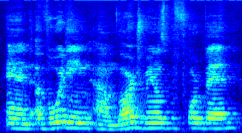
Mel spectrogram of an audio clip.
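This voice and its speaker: A young man with a raspy voice giving an informative class speech, reading from notes with fillers and restarts. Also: mid-range voice, little pitch movement, normal speed, a little mellow. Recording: echoey room, mic far off, faint hum.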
